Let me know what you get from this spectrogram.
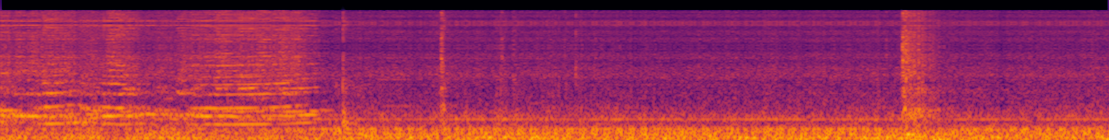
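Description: Steady low hum and rumble of a passenger train standing at a station platform, with a few sharp knocks, the clearest about four and a half seconds in.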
